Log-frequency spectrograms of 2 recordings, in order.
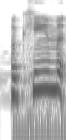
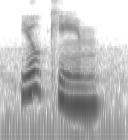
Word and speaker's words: Joachim: You say it the Spanish way, Joaquim, and ideally it would be Joachim.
